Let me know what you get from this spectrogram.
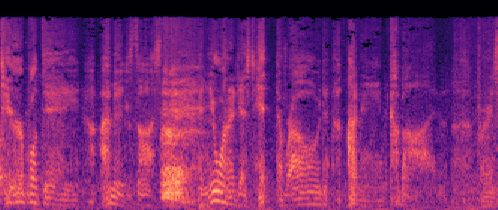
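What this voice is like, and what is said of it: Usual voice. Nothing is said of it.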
